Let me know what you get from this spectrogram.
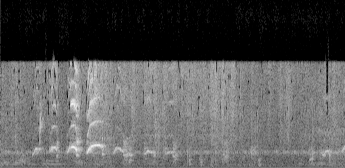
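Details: Miniature Pinscher puppies at four and a half weeks, at play, let out a few loud, piercing, upward-sweeping yips early on. Softer whimpers follow over a continuous steady tone.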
